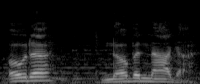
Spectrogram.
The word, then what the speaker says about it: Oda Nobunaga: it up and now i'm saying it correctly oda nobunaga i did it right that time and you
